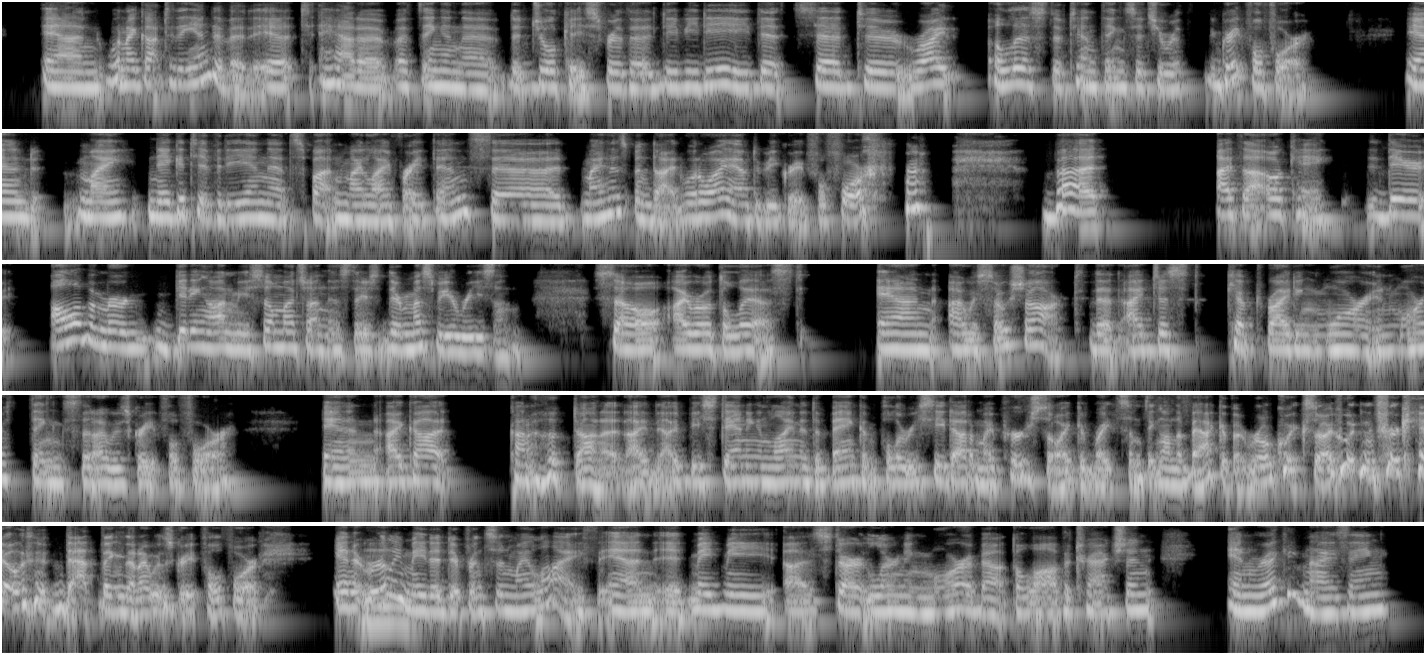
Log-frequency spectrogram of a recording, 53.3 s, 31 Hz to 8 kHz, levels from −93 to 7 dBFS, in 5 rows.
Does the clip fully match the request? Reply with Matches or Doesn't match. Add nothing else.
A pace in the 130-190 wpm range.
Doesn't match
